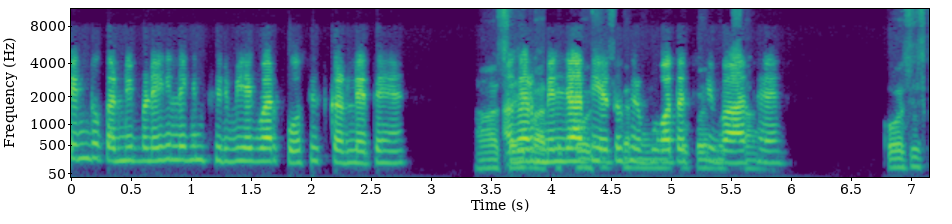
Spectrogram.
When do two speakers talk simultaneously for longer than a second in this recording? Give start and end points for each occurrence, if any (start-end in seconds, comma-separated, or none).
3.7-5.9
